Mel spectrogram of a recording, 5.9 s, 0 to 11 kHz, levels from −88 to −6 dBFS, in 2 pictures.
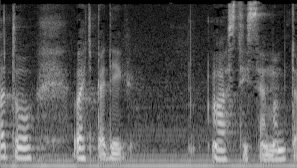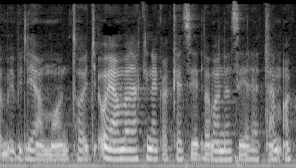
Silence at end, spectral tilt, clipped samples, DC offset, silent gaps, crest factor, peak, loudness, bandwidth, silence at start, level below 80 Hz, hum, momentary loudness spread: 0 s; -4.5 dB/octave; under 0.1%; under 0.1%; none; 20 dB; -6 dBFS; -24 LUFS; 11 kHz; 0 s; -38 dBFS; none; 14 LU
